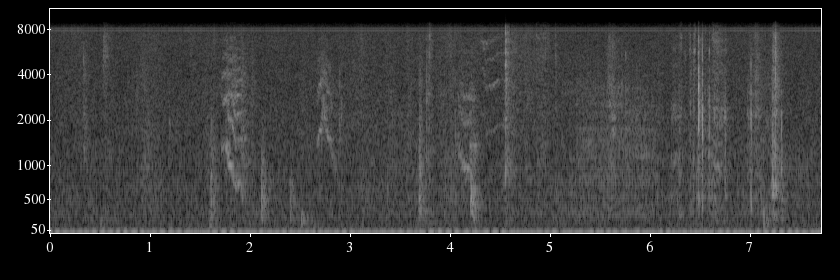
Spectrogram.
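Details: Four-week-old German Angora kittens of a P litter roam their playpen under the care of their mother Äffchen; several short high mews sweep up and down, scattered between soft rustling and clicks.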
